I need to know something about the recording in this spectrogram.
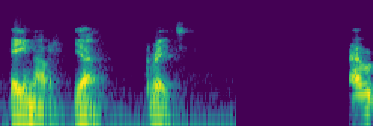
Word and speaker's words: Einar: So it's Einar, and I was saying Einar. Sorry about that. Yeah, you're correct. Einar.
